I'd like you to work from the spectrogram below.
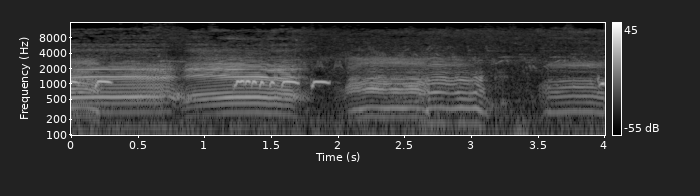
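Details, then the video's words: Herded cattle roaming freely in a wide, green oil palm plantation: long harmonic moos run back to back, each swelling and fading over about a second, while a small bird adds quick, repeated high chirps between them. "Moo Bunyi Suara Sapi Lucu"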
